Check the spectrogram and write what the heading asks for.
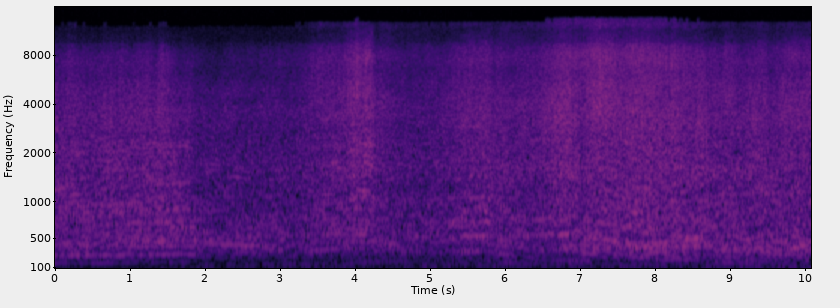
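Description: Several dirt-track race cars' engines running hard around the oval, their pitches sliding up and down as they lap. The sound drops away through the middle and swells again as the pack comes back toward the microphone near the end.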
